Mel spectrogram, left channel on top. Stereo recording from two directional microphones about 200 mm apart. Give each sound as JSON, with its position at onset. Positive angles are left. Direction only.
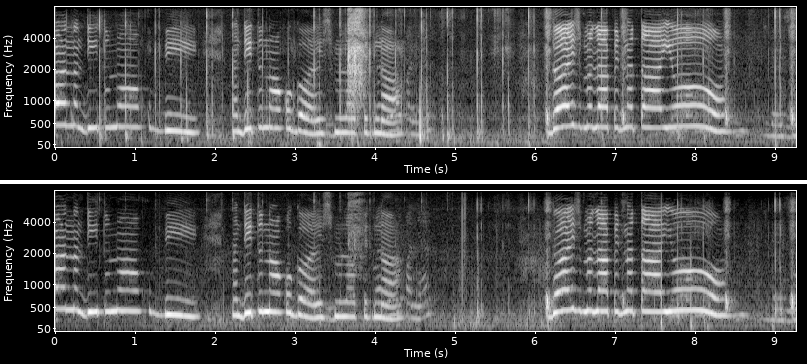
{"t": 0.0, "sound": "child singing", "side_deg": 0}
{"t": 2.2, "sound": "a child's voice", "side_deg": -5}
{"t": 6.2, "sound": "a child's voice", "side_deg": 0}
{"t": 7.7, "sound": "child singing", "side_deg": 15}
